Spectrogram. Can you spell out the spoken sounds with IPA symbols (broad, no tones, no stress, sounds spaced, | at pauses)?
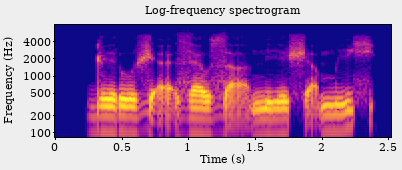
ɖ ɪ ɾ u o̯ ʒ æ̰ z æ o̯ z a̰ n̪ i e̯ ʃ a̰ m i ç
